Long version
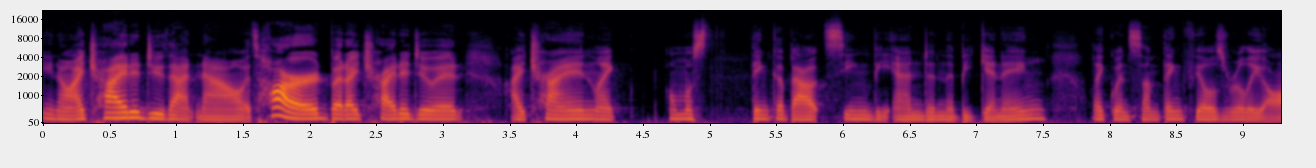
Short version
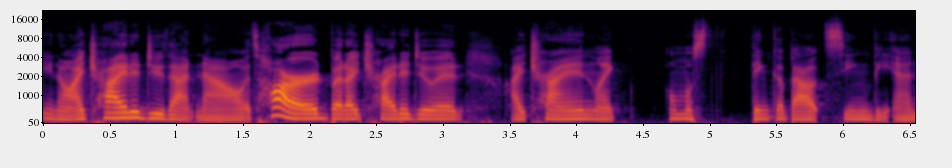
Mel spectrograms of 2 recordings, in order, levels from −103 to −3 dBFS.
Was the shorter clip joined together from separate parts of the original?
no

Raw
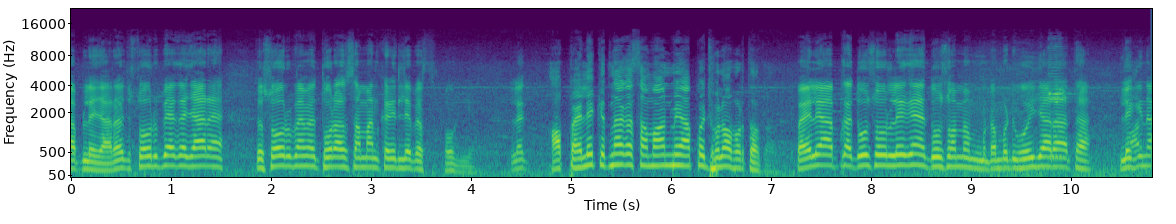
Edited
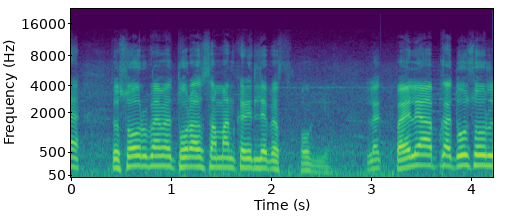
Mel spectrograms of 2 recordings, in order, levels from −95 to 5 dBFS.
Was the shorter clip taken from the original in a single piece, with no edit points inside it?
no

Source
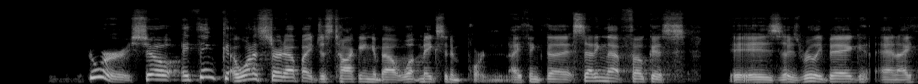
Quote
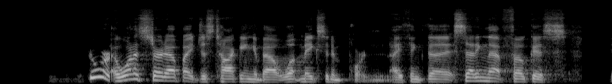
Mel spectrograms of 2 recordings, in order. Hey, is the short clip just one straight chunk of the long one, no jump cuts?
no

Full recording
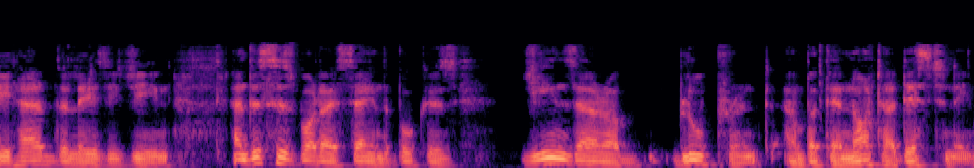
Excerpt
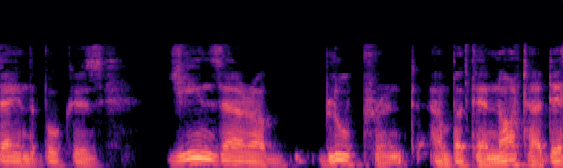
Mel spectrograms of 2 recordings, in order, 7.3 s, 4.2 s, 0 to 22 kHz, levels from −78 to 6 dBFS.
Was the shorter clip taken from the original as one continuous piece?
yes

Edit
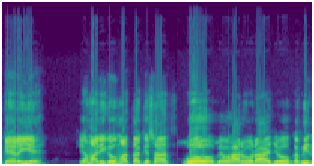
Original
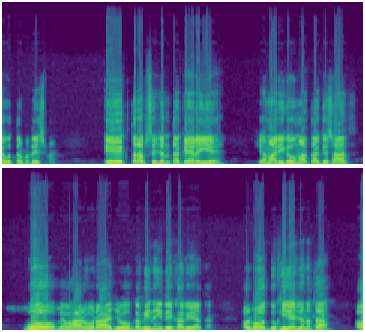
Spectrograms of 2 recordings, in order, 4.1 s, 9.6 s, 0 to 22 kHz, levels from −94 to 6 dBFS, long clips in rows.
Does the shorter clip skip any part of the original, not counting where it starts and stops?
yes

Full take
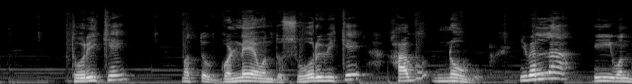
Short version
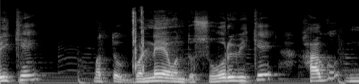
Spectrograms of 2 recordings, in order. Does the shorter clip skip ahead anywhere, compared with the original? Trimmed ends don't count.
no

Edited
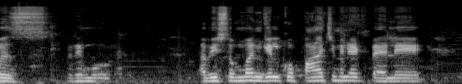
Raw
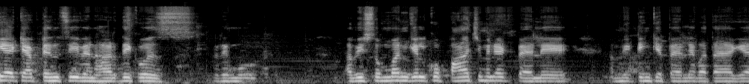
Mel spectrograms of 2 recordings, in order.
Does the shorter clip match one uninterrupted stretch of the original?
yes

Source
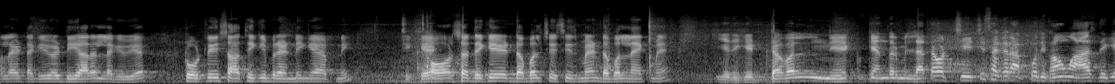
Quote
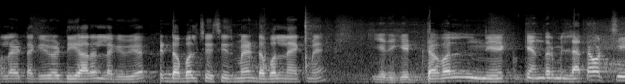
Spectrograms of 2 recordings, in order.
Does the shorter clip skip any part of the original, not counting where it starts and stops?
yes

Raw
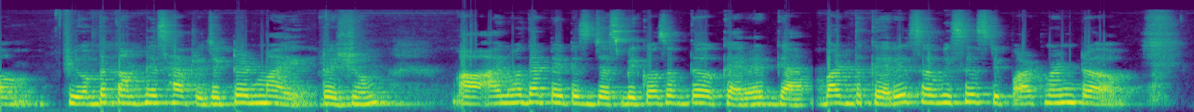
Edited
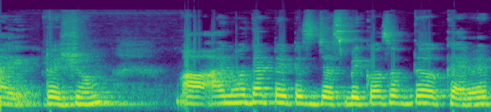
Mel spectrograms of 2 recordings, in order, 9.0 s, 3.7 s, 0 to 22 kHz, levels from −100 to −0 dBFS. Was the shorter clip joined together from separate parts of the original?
no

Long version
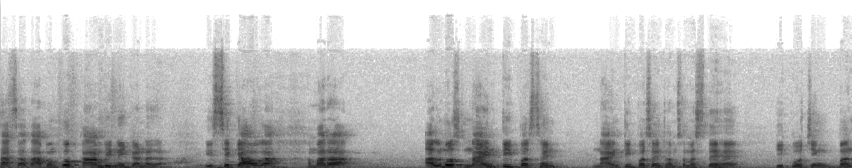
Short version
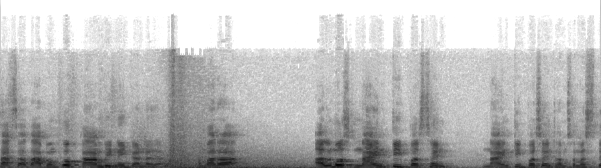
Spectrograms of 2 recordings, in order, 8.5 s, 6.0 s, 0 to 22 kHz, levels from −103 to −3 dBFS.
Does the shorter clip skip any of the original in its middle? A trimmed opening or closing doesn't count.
yes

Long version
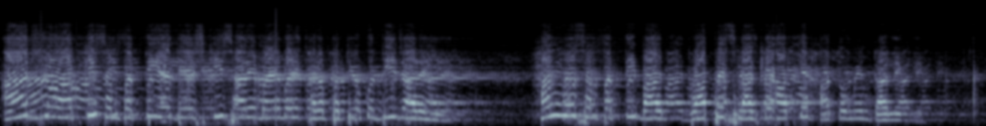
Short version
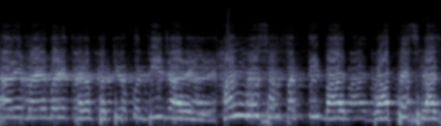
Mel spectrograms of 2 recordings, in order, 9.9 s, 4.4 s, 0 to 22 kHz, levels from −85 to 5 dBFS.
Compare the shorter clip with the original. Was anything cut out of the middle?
yes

